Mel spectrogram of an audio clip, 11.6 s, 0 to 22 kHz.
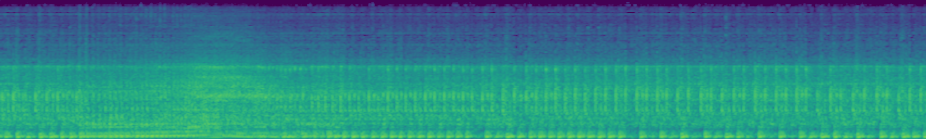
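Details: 2005 Yamaha Wolverine 350 4x4 idling after carburetor rebuild, new throttle cable, valves in spec: dull uneven knock about four per second; stethoscope suggests bottom end, owner suspects rod knock.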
